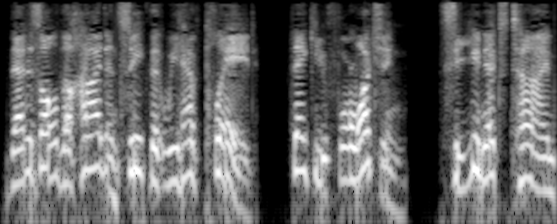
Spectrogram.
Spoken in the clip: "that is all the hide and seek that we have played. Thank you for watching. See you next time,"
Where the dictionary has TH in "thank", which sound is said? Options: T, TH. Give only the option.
TH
